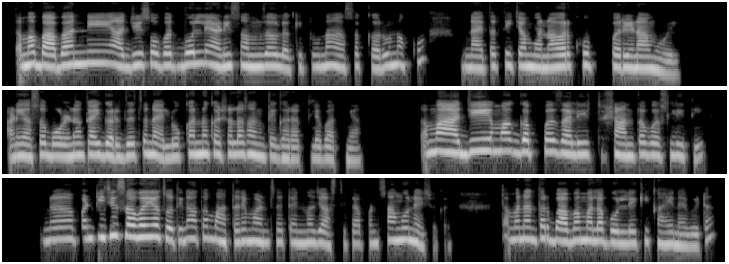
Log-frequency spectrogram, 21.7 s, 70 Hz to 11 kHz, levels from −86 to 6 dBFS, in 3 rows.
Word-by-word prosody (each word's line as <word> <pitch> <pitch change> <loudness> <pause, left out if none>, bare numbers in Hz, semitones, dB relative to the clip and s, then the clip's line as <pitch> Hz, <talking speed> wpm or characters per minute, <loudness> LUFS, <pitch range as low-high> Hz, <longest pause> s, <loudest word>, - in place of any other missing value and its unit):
तर - - -3
मग 260 +1 +5
बाबांनी 265 +4 +3
आजीसोबत 250 +1 0
बोलले 270 +2 +2
आणि 240 -2 +3
समजवलं 235 -2 +1
की 225 - -8
"तू 230 - -5
ना 245 0 +1
असं 220 +3 -7
करू 215 +3 -2
नको. 295 +7 -9 0.4
नाहीतर 215 +1 -2
तिच्या 240 -1 -1
मनावर 225 +1 +3
खूप 250 -2 -4
परिणाम 215 -2 +2
होईल 160 -5 -5 0.5
आणि 210 +2 0
असं 215 +2 -1
बोलणं 215 +1 +1
काही 230 -1 +2
गरजेचं 215 +3 0
नाही. 215 -5 +1
लोकांना 235 +4 +1
कशाला 235 0 -1
सांगते 215 -4 0
घरातल्या 185 0 -5
बातम्या?" 175 -2 -8 0.6
तर - - -6
मग 265 +2 +2
आजी 270 +2 +6
मग 280 -1 +1
गप्प 265 0 +1
झाली. 240 -3 +1 0.2
शांत 220 -1 0
बसली 220 -1 -3
ती. 185 +1 -9 0.7
न 280 +2 -3
पण 290 0 -2
तिची 320 +3 +3
सवयच 325 -2 +5
होती 260 -2 0
ना. 290 +3 -3
आता 300 +1 -5
म्हातारी 245 -3 -2
माणसं, 240 -1 -2
त्यांना 230 -1 -2
जास्ती 215 -2 -5
काय 220 - -8
आपण 220 +1 -9
सांगू 270 +2 -1
नाही 240 -6 +1
शकत. 195 +1 -24 0.5
तर - - -10
मग 280 - -1
नंतर 285 +1 -1
बाबा 250 0 +3
मला 260 -1 +2
बोलले 220 -1 0
की 245 - -8
"काही 215 -1 -2
नाही 195 -2 -1
बेटा, 185 +9 -7
235 Hz, 180 wpm, -23 LUFS, 215-260 Hz, 0.7 s, आजी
